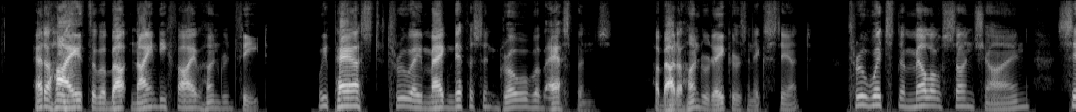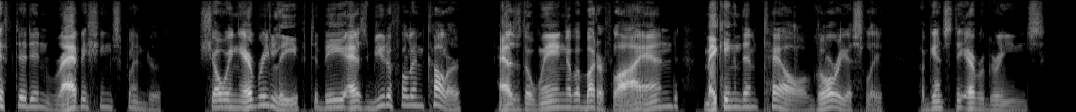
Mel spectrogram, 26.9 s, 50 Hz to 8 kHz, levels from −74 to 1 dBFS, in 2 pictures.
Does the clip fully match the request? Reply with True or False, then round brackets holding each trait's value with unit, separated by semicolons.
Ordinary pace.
False (125 wpm)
